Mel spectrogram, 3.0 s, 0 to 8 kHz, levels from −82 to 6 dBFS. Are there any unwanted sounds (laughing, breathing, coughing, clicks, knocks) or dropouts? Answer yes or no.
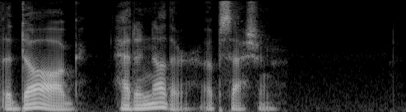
no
